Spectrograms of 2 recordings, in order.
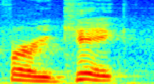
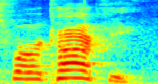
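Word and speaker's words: furikake: I butchered the name it's not furry cake it's fur a cocky so I'm going to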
